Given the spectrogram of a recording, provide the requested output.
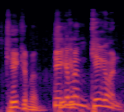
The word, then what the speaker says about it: Kikkoman: And he has And pronounce it correctly, please. It's Kikkoman. Kikkoman.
